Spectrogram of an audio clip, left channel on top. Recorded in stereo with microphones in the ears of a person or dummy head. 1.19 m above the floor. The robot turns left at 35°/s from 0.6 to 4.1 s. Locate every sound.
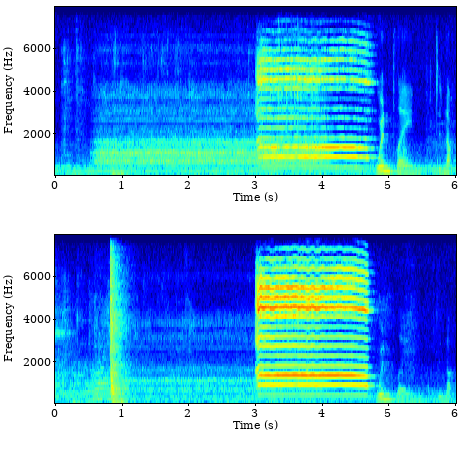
0.1 s a child speaking: 50° left (ahead or behind), 4 m; by 4.0 s 10° left (ahead or behind), 4 m
3.0 s a scream: 40° right, 0.7 m; by 4.7 s 75° right, 0.7 m
4.8 s a woman speaking: 50° left (ahead or behind), 1.1 m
